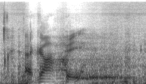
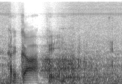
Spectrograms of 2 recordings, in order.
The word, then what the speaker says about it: agape: In Christianity, and it's got 3 different pronunciations of this word. The first one is agape. The second one is agape, and the third one is agape.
